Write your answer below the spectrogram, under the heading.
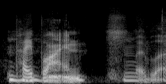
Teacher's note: hear the way her voice kind of creaks on the word pipeline · Term: vocal fry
